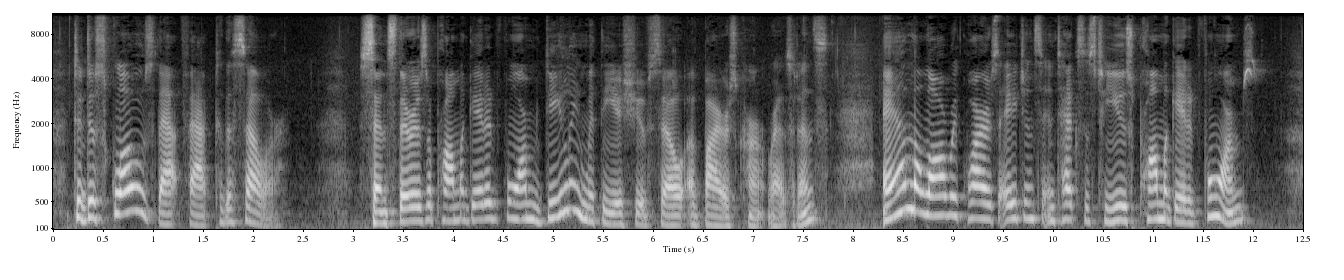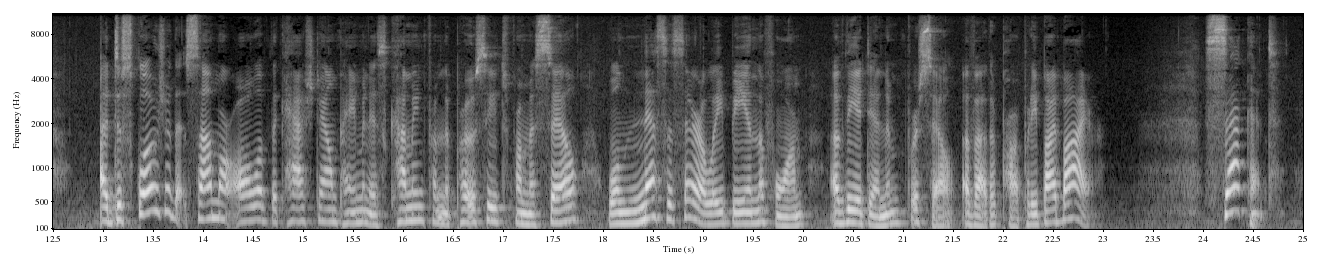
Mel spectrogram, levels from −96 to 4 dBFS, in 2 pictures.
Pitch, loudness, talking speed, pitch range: 210 Hz, -17 LUFS, 170 wpm, 175-240 Hz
